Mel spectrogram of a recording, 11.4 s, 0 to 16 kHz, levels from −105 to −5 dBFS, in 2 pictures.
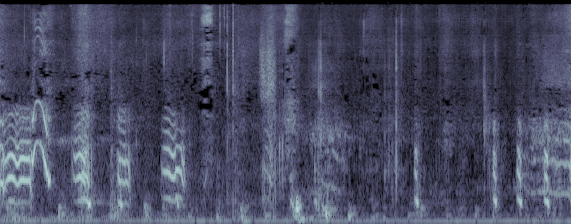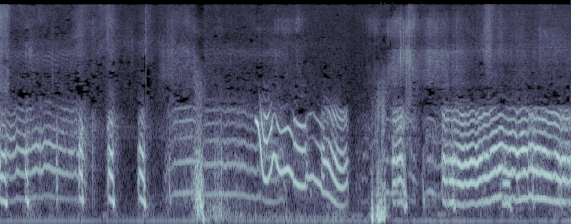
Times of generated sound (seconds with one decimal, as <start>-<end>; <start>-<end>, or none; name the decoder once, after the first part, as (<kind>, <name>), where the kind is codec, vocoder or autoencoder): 2.8-5.8 (vocoder, BigVGAN v2); 9.3-11.4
